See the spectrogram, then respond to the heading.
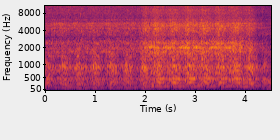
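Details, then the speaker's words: KitchenAid blender after replacing the broken rubber drive coupler linking motor to jar: steady high whir that holds even, without rattles or grinding; the motor and drive are running normally. "brender fonctionne correctement"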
